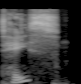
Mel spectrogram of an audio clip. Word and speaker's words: Thais: So this hetaira named, I think it's pronounced Tais, T-H-A-I-S.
